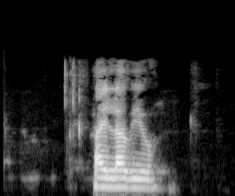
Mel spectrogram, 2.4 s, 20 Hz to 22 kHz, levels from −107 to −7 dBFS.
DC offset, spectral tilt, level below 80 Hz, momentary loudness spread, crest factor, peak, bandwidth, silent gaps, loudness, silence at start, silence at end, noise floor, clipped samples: under 0.1%; -5.5 dB/octave; -62 dBFS; 21 LU; 20 dB; -2 dBFS; 7.6 kHz; none; -18 LUFS; 0.95 s; 0.8 s; -62 dBFS; under 0.1%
